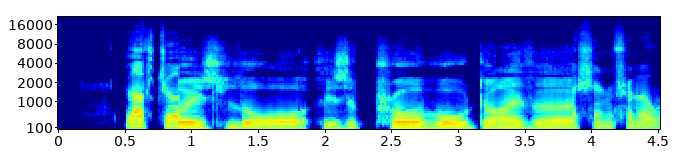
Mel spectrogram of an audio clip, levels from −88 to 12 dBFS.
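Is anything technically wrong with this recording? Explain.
Yes. From 0.90 s to 3.87 s there is a section at the wrong speed. That stretch was likely played against the wrong clock, running at 0.589 times its recorded rate. Because speed and pitch are tied together, the speech in that span drags slowly and drops by about ten semitones, sounding deep and sluggish. Normal speed and pitch snap back just before "from a".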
